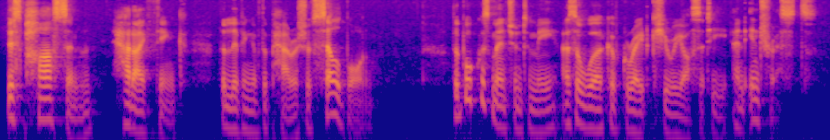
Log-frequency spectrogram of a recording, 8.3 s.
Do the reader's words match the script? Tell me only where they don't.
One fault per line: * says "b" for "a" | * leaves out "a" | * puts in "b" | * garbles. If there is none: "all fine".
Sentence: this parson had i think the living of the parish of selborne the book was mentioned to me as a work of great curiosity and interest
all fine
